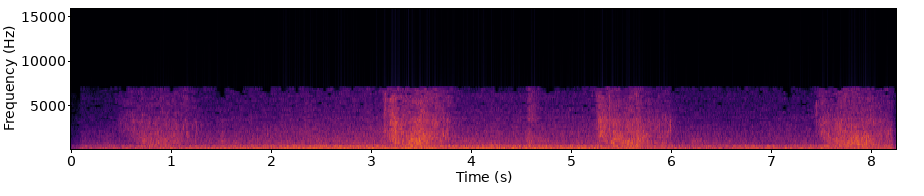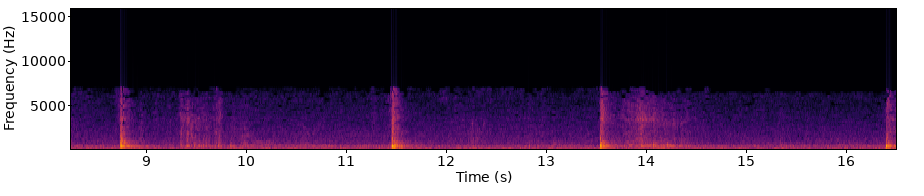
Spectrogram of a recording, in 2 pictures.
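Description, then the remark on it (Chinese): Brine boils in eight big iron pots during traditional well-salt making in Zigong, China, with a steady, rushing hiss and low rumble, surging in loud swells for several seconds, then settling as a few sharp knocks ring out at intervals. “这就是现场古老的制盐声，在我的眼前有八口大锅正冒着热气，里面就煮着白花花的卤水，从卤水中提取出来的结晶体就是我们吃的食盐。”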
